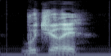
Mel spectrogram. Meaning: to stick (propagate plants by cuttings)
- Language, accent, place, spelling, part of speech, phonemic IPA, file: French, France, Lyon, bouturer, verb, /bu.ty.ʁe/, LL-Q150 (fra)-bouturer.wav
